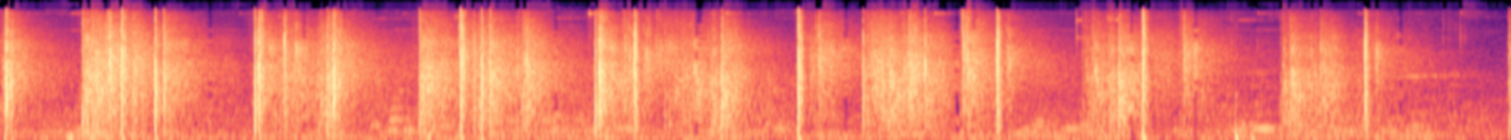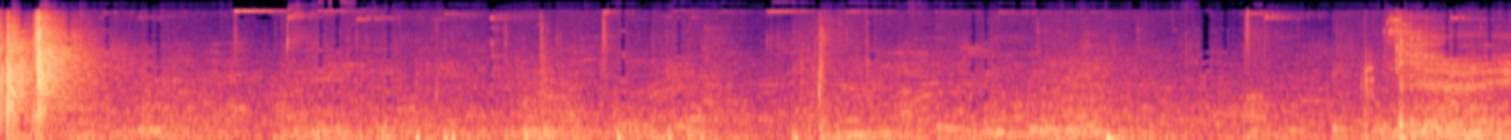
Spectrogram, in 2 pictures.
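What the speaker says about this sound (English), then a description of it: "these whip wielders are the symbolic imagery to depict the sound of lightning and thunder to pay homage to the rain gods" Whip wielders at the Kandy Esala Perahera procession crack their whips in a quick run of sharp, loud snaps, thinning out as the clip goes on, over a crowd's murmur with talk in the background.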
